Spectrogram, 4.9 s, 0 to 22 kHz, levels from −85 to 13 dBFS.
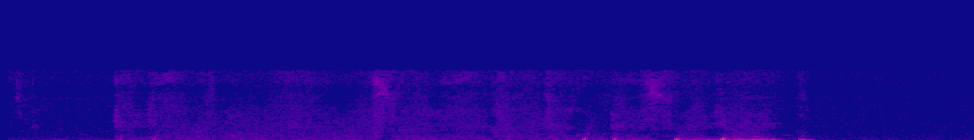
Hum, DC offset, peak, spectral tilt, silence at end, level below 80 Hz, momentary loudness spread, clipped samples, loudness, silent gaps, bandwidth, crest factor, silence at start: none; under 0.1%; -32 dBFS; -4 dB/octave; 0 s; -72 dBFS; 15 LU; under 0.1%; -56 LUFS; none; 11.5 kHz; 26 dB; 0.05 s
